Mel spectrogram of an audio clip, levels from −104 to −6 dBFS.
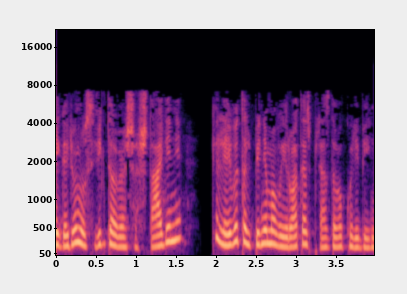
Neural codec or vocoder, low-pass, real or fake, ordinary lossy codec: codec, 16 kHz, 4.8 kbps, FACodec; 7.2 kHz; fake; MP3, 32 kbps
